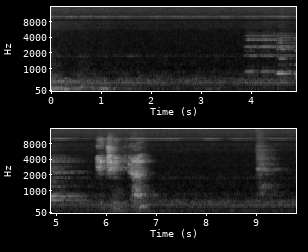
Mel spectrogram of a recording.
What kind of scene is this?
elevator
